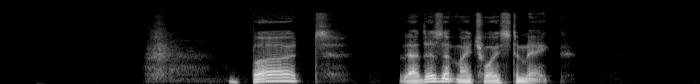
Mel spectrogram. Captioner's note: sighing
